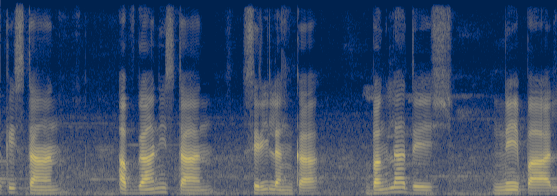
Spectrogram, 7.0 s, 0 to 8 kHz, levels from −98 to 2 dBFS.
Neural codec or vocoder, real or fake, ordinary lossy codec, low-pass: none; real; none; none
